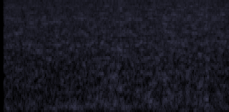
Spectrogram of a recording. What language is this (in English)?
Spanish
